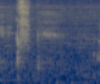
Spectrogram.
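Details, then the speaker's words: A tired kitten gives a single brief, hissing sneeze while resting, followed by a faint snuffle, in a quiet room. "Что такое? Ты чихаешь или что?"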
